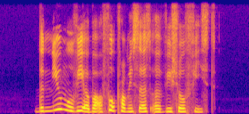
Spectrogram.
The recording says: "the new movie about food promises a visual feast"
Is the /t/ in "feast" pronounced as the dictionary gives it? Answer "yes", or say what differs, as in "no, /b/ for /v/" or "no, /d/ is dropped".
yes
